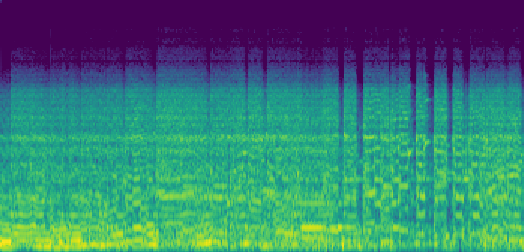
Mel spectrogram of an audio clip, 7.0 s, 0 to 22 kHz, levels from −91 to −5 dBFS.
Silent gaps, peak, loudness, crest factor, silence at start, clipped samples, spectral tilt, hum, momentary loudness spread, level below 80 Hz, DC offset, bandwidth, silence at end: none; 0 dBFS; -14 LUFS; 14 dB; 0 s; under 0.1%; -7.5 dB/octave; none; 4 LU; -36 dBFS; under 0.1%; 7.2 kHz; 0 s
